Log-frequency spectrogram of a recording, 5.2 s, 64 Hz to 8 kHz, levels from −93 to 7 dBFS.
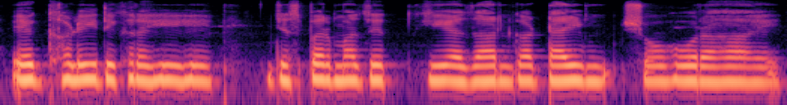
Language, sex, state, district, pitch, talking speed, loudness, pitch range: Hindi, female, Madhya Pradesh, Bhopal, 200 Hz, 170 wpm, -15 LUFS, 195-205 Hz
